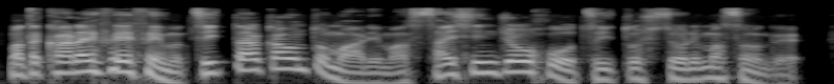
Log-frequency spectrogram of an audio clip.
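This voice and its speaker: A man's voice: fairly high pitch, huge pitch swings, racing, darkish tone, no room sound, clean studio sound. A man hosting a car talk podcast, speaking in very polite, formal, announcer-like phrasing. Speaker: podcast host.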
